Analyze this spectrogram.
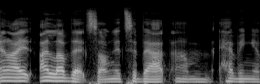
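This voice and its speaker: Noticeable background noise sits behind a woman's voice. She speaks with an Australian accent at a very deep, low pitch. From western Sydney, Australia. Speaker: charity chief executive. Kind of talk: radio interview. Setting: radio studio.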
